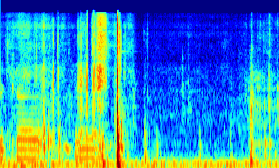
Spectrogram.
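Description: A child's voice briefly at the start, then a sharp click about a second in and a fainter click near the end as a gift bag and its contents are handled.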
